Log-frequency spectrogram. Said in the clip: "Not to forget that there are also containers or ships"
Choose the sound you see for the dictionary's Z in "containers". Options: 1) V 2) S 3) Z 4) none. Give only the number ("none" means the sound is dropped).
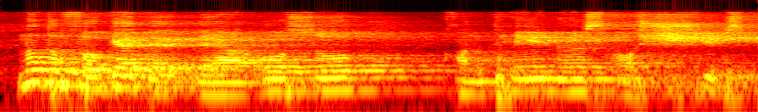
2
